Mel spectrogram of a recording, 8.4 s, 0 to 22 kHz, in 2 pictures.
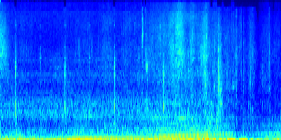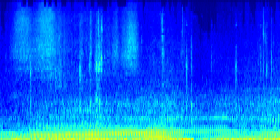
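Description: A 2022 Mazda 3 Turbo Premium hatchback driving, a low, rumbling engine drone with rising pitch as it pulls through the mid-range, heard from inside the cabin with road and wind noise.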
